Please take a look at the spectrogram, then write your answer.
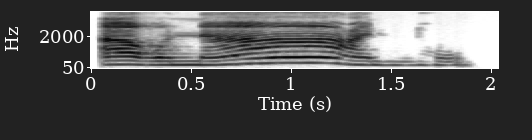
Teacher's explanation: Na is 2 counts, مد طبيعي, natural mad, prolong it a little bit.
